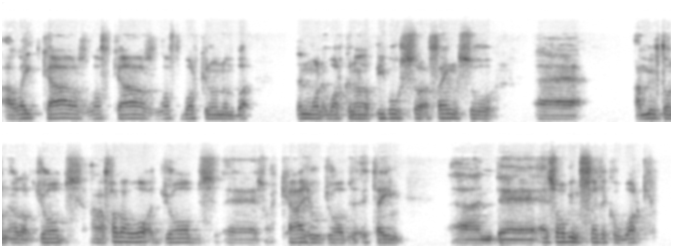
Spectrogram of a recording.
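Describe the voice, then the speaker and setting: In a central Scottish accent, a man talks at a fairly quick pace. His medium-pitched voice has a monotone, flat intonation. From central Scotland, Clackmannanshire. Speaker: motivational safety speaker. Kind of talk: interview, personal story.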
